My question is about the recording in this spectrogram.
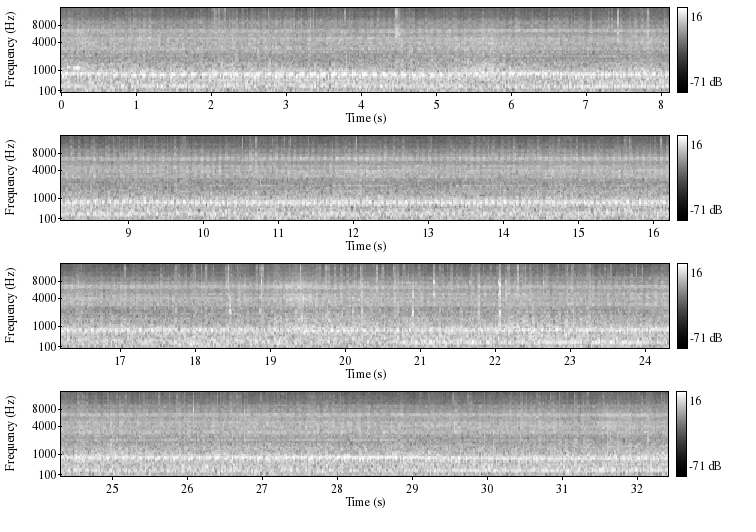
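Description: Steady engine and road drone heard from inside a moving vehicle, with a continuous whine that holds nearly the same pitch throughout.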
